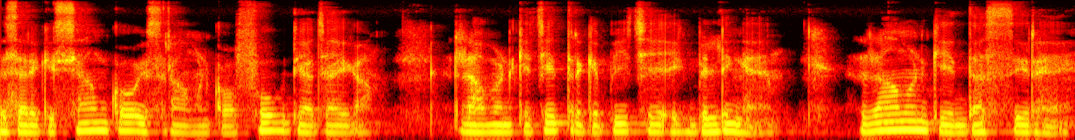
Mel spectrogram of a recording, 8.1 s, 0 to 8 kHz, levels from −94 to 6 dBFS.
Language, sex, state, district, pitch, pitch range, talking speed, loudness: Hindi, male, Delhi, New Delhi, 115 Hz, 110-125 Hz, 180 wpm, -20 LUFS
